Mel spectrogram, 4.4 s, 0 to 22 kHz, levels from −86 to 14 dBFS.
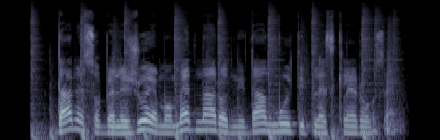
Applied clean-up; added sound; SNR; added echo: none; Drum kit; 13 dB; none.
